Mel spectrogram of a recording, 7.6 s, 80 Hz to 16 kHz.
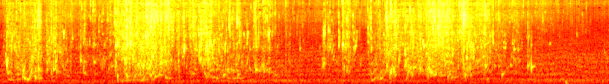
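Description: Water splashing and trickling in a cold lake, the water about 6 degrees and the air around 8 to 9 degrees, a steady, fairly loud churn of splashes with no voices.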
